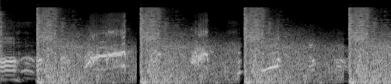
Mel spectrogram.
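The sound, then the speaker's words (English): A gunshot sound effect: four loud, harsh gunshot-like blasts go off about a second apart, each bursting in sharply and trailing into a rough, noisy tail. “I need to edit in the gunshot sound effect right there.”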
